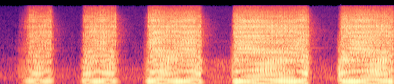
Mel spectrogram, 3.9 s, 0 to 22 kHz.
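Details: Montgomery Ward Airline 74WG-1510A AM tube radio on a two-bulb limiter: loud buzzing hum switching on and off about once a second with bright, raspy overtones, level following the volume control; cause not yet found.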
